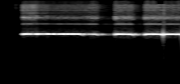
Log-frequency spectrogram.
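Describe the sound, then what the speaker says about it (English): A whistle blown loudly and close in a home ahead of a storm, a shrill steady tone in two long blasts with a brief break and a short chirp, no talking. "he's got a whistle."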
